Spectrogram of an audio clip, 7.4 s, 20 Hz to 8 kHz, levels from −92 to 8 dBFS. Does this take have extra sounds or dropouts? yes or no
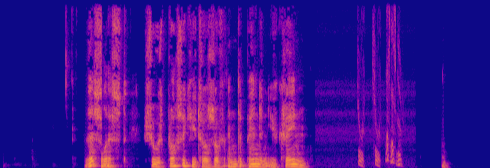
yes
